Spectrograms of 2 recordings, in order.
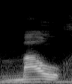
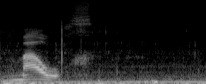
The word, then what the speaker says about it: Maouhk: So she said it was mauch. I wish I could pronounce it like she can, but it's quite guttural.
